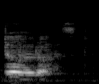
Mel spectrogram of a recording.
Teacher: There's an ah vowel in between the del and the ra, and then an ah vowel, a fatha between the ra and the sin. Right? And there's actually two syllables in there.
